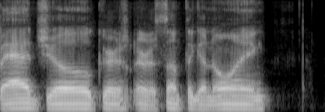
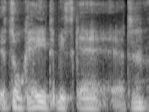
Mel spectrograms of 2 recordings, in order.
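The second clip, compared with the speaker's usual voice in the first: rapid mumble through barely moving lips. Imitating how Robert Downey Jr. talks in the movie: fast, mouth barely moving. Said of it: "he talks really fast, and he talks in a way where his mouth doesn't really move".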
